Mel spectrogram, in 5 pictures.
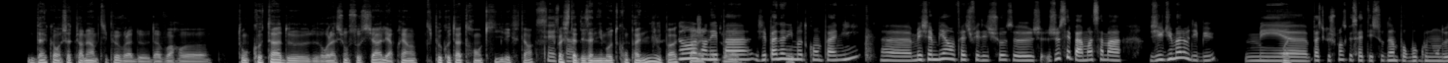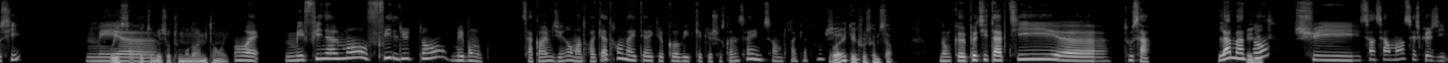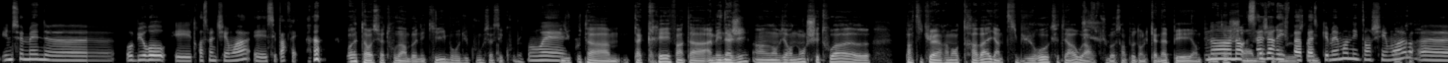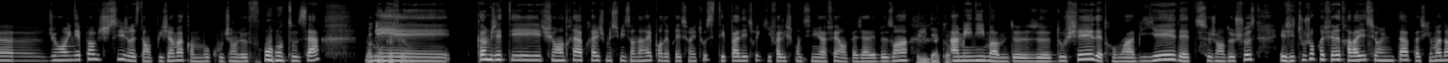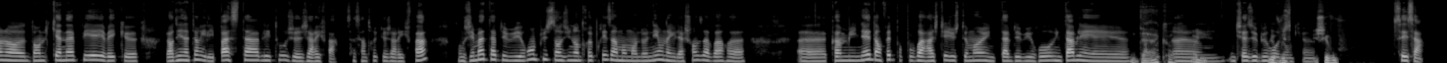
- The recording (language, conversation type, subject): French, podcast, Quel impact le télétravail a-t-il eu sur ta routine ?
- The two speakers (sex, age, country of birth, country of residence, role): female, 35-39, France, Spain, guest; male, 30-34, France, France, host
- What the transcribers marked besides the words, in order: tapping; stressed: "Là"; drawn out: "heu"; chuckle; other background noise; stressed: "aménagé"; laughing while speaking: "font"; "se" said as "ze"; stressed: "D'accord"; unintelligible speech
